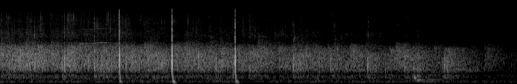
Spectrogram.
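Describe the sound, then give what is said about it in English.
Steady audience applause welcoming two pastors from Iran to the stage fills the whole stretch, a dense wash of clapping with a few sharper, louder claps standing out early on before it gradually thins a little toward the end. “So let's clap a little bit louder.”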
